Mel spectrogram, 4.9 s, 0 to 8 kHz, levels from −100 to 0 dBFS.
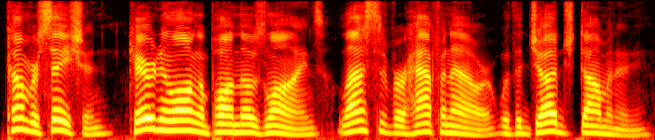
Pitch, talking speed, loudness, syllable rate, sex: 160 Hz, 195 wpm, -18 LUFS, 6.2 syllables/s, male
